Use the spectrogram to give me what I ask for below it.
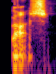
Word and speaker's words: garage: Garage. Right. Caitlin, you want to weigh in on this? Grage. Okay. So Caitlin's right. 2 syllables. She says garage because there are 2 syllables.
